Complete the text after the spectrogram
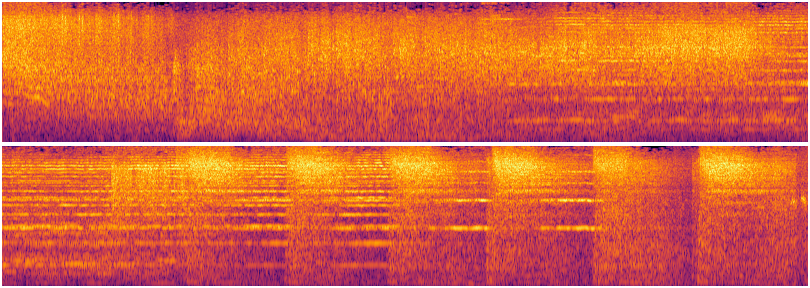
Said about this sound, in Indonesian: Dalam sekali pukulan dan hampasan tangan kanan dan kiri Ki Wulung maka sebongkah batu besar hancur berantakan menjadi debu.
